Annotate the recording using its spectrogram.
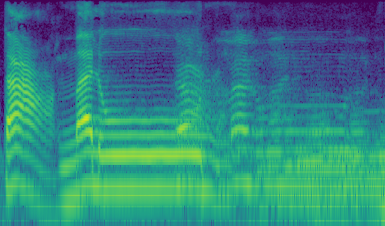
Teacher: لون میں خیال کرنا ہے کہ ناک میں آواز نہ جائے، لون منہ سے نکلے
